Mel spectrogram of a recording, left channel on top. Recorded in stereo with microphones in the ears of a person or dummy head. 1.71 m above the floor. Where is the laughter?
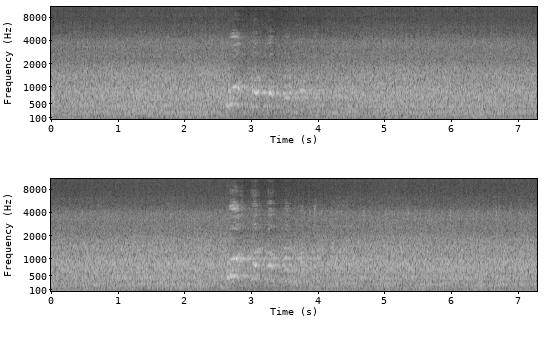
75° right (ahead or behind), 5.5 m.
